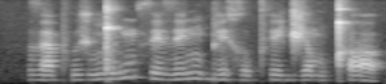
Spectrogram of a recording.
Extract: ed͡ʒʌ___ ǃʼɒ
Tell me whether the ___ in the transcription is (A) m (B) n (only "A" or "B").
A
